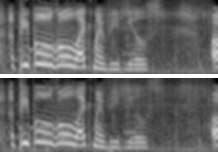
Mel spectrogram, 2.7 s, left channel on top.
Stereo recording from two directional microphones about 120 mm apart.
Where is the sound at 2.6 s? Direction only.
20° right (ahead or behind).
